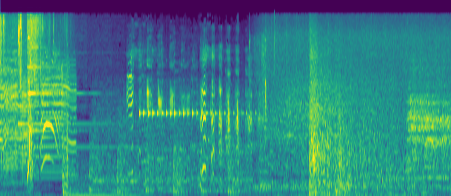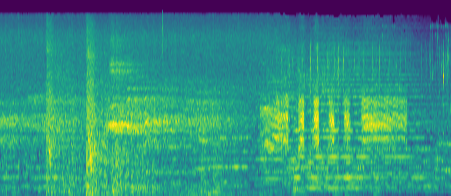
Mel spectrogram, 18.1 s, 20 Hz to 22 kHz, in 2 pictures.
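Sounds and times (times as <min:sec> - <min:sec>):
dramatic music: 0:00.0 - 0:18.0
heavy rain hissing: 0:05.1 - 0:17.6
thunder cracks: 0:05.4 - 0:14.4.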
